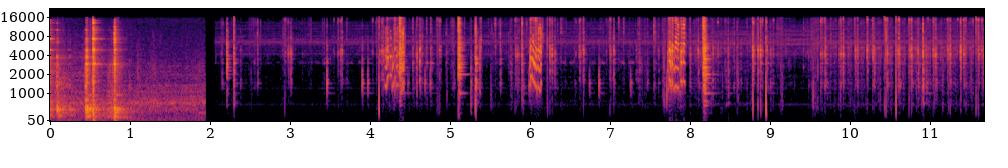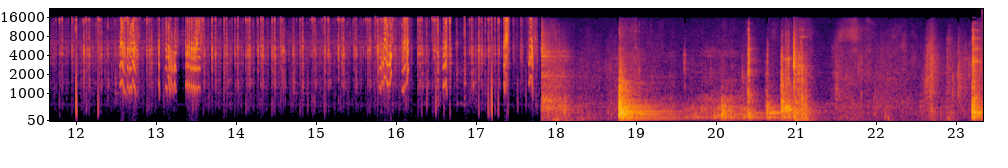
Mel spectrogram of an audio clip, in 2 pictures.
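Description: A hand threading tap cutting threads in a metal sleeve held in a lathe chuck, turned a little at a time: repeated squeaks, creaks and small clicks. Near the end there is a louder, fuller clatter as the tap wrench is handled.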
